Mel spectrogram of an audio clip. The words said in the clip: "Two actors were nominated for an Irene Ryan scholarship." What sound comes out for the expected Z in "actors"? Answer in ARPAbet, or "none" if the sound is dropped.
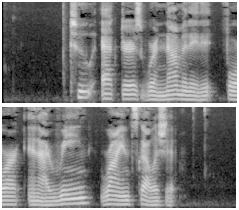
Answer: Z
